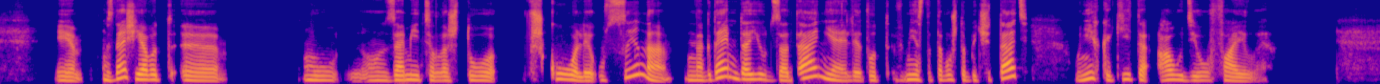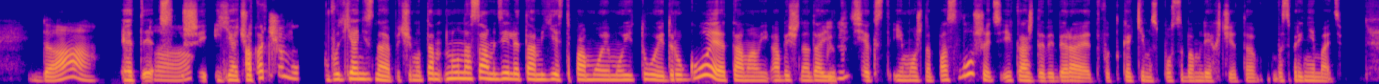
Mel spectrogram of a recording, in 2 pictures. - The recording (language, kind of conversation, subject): Russian, podcast, Как выжимать суть из длинных статей и книг?
- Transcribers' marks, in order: tapping; other background noise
